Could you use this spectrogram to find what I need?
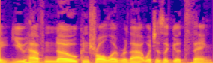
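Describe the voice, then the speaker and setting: A man with an Appalachian accent, fairly low pitch and fairly even intonation at a fairly quick pace, in a dry, close recording with no echo and a quiet background. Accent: Appalachian Southern US. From US South, southwestern Virginia (Carroll County). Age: 20s. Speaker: lay preacher. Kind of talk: sermon. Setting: church.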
